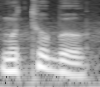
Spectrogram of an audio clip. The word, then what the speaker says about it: Motobu: higashi pronounced fijaci in uchinanguchi and is famous for the yambaru forest motobu town pronounced mutubu in uchnanguchi motobu is known for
